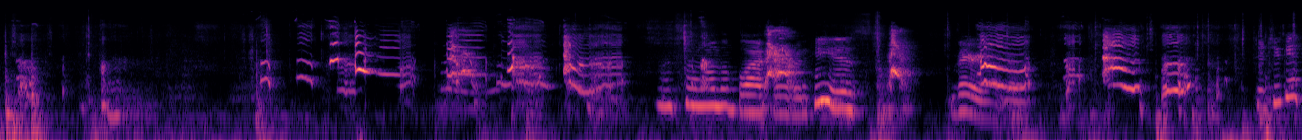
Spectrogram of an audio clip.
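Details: Old Family Red Nose Pit Bull pups, five weeks old, sparring together: repeated squeaky yelps, whiny cries and small barks come in uneven bursts, over a person's voice encouraging them and faint background music.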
